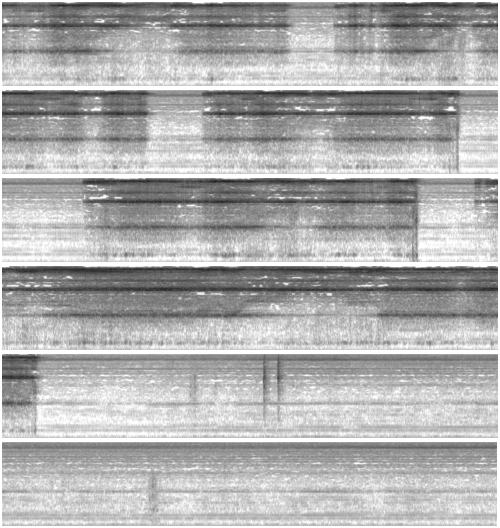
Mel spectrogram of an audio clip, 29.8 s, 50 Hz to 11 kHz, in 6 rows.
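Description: Bench grinder wheel grinding a small steel blank for a cockfighting gaff blade: five passes of about three to six seconds each, a grinding hiss with a high ringing squeal, broken by brief pauses. After about 20 seconds the blank is off the wheel and only the grinder's motor hum is left.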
